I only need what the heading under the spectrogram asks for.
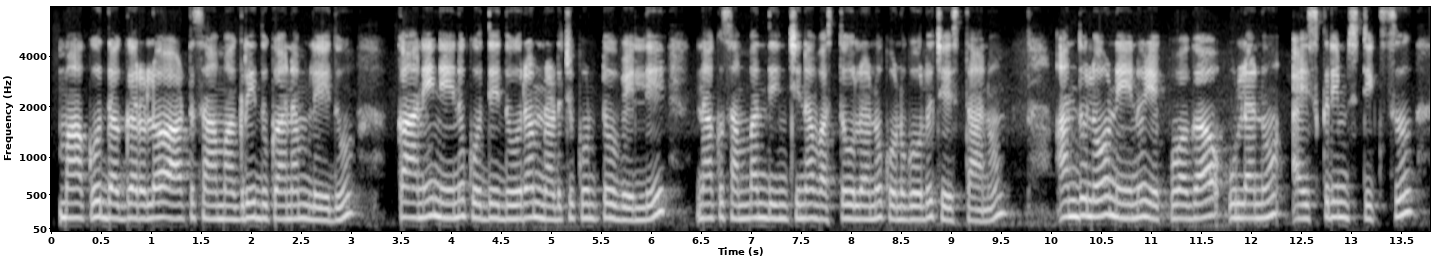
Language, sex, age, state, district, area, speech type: Telugu, female, 30-45, Telangana, Peddapalli, rural, spontaneous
